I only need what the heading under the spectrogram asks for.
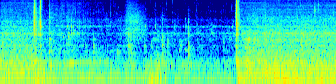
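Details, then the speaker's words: Heating system with boiler pump turned down to setting one: irregular gurgling, trickling and bubbling with a few sharp knocks over a quiet pump hum; air trapped in pipes, pump needs venting. "I can hear lots of air everywhere and obviously there's no evidence anywhere in here but I can hear when I when I turn this off I'll turn it down to one you can hear lots of bubbling above"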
